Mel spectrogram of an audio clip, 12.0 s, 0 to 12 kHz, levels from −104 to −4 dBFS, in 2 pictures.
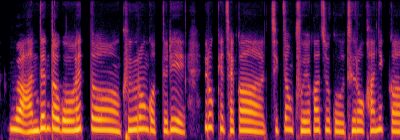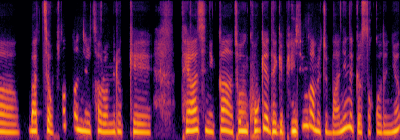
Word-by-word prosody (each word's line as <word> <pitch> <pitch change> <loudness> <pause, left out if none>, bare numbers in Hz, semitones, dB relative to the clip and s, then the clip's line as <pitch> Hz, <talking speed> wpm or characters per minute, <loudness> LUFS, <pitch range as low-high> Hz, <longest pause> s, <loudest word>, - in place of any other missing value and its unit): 그거 270 -3 +5
안 215 +2 +4
된다고 260 -5 +4
했던 250 -4 +2
그런 265 +4 +2
것들이 235 0 0 0.3
이렇게 310 -2 -1
제가 230 -3 +1
직장 255 +2 -4
구해 230 -1 +1
가지고 240 -3 -2
들어가니까 230 -3 -1
마치 230 +1 0
없었던 290 - -4
일처럼 210 -2 -2
이렇게 205 -1 -4 0.4
대하시니까 235 -1 0
저는 230 -1 +3
거기에 240 +5 +1
되게 215 -2 -1
배신감을 240 - 0
좀 200 -3 -9
많이 205 +10 0
느꼈었거든요. 200 - -4
235 Hz, 330 characters per minute, -23 LUFS, 215-255 Hz, 0.4 s, 그거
